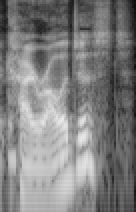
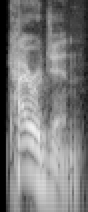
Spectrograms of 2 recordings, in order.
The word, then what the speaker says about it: chirurgeon: playing a research field that I can barely pronounce. Yes, that is the entire goal. You're Aurelia, the chirologist? Yes. Did I say it? Chirurgeon.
